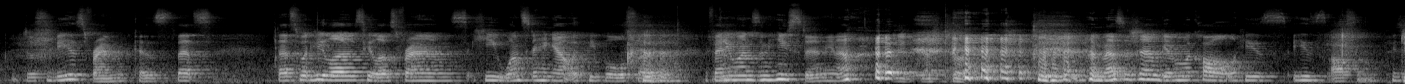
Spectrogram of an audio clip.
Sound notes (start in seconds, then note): 8.5 both chuckling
